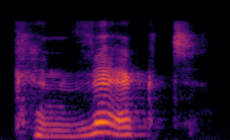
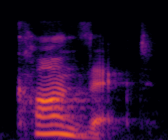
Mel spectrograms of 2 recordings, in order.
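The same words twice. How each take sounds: First: Convict stressed on the second syllable; conVICT, second syllable punched. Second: Convict stressed on the first syllable; CONvict, first syllable punched. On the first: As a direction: say convict with the weight on VICT. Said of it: "convict being the verb". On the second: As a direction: say convict with the weight on CON. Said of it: "convict being the noun". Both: Shown as a demonstration.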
